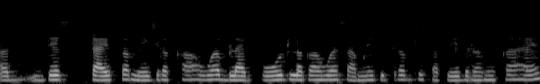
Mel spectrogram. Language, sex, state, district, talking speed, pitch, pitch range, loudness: Hindi, female, Chhattisgarh, Raigarh, 210 wpm, 210 Hz, 195-215 Hz, -32 LUFS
